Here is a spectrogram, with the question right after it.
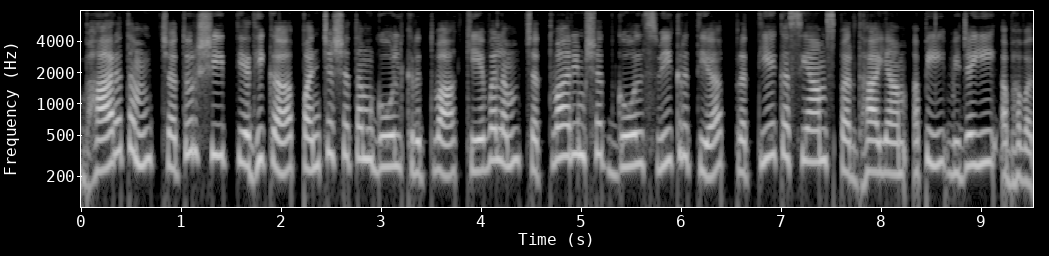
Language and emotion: Sanskrit, neutral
